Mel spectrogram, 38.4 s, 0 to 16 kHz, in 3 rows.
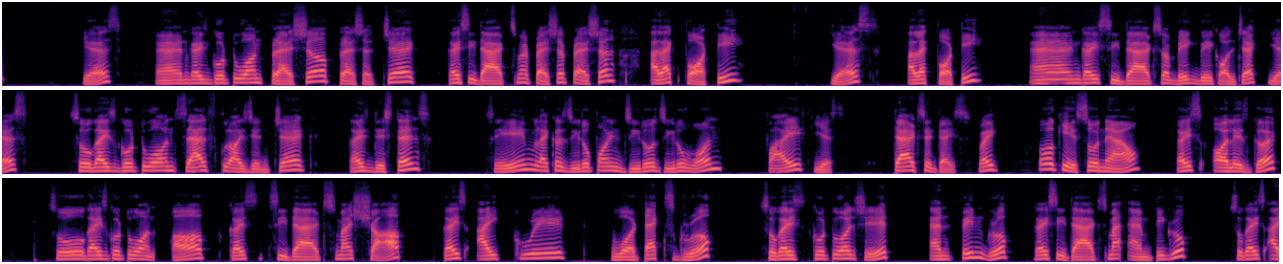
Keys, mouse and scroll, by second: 1.5-2.6 scroll down 6, 2.6-3.9 scroll up 2, 3.9 click, 5.4-8.4 drag, 10.3-11.2 scroll down 5, 13.3-15.2 scroll down 3, 15.2-16.2 drag, 16.2 scroll down 1, 16.5-17.2 scroll up 1, 17.2-17.8 scroll down 2, 17.8-20.2 drag, 26.6-27.5 scroll up 4, 27.5-28.3 scroll down 1, 28.3 click, 28.7 scroll down 2, 35.6-38.0 drag.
